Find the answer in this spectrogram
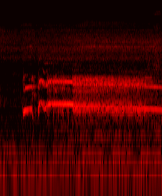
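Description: A rooster crowing: one long crow that starts about a third of a second in and holds a steady pitch.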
